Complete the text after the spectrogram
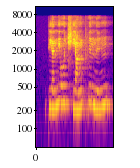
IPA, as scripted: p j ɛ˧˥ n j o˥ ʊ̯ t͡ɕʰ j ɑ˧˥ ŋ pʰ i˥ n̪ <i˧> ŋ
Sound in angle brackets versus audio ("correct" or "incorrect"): incorrect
